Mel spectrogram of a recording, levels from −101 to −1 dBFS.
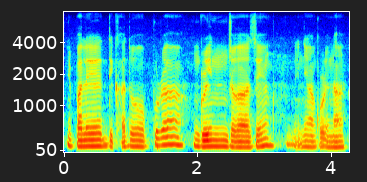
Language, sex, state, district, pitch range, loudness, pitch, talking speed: Nagamese, male, Nagaland, Dimapur, 125-150 Hz, -18 LUFS, 130 Hz, 110 wpm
